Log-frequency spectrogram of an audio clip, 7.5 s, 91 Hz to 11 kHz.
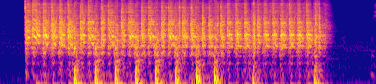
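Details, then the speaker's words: Honda N600 with newly swapped 2014 CBR1000RR engine: steady starter churn about two and a half pulses a second for six seconds, never fires; injectors possibly dirty or stuck from sitting, or a sensor, suspected not confirmed. "It's trying. You know, this thing could have sat so long that the injectors have trash in them."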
